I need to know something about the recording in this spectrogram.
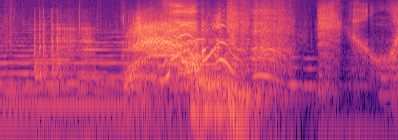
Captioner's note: Yasmin growls, Margo screams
